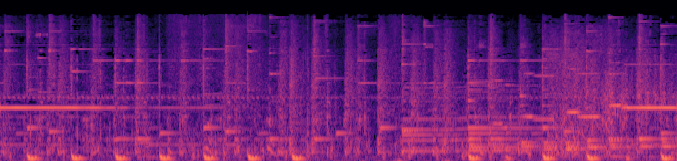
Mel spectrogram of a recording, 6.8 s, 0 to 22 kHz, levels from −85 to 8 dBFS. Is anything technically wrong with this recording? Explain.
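Yes, there are compressed frames skipped at 5.02–5.07 s and 6.23–6.28 s. A few damaged or missing frames, sized to fit a 46 ms frame, drop out, so the audio jumps ahead roughly 150 ms.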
